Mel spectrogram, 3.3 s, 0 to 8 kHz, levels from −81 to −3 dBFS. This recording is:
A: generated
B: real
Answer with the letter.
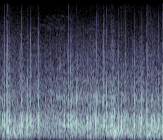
B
